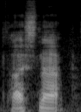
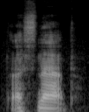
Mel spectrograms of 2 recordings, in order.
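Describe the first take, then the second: No difference in how they are said.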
